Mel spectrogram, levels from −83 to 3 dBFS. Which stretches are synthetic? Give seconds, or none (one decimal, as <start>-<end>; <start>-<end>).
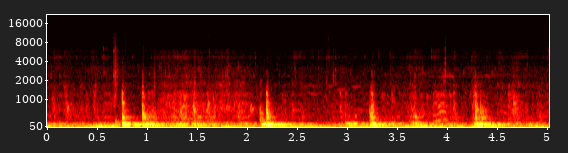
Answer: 0.0-0.6; 3.6-4.2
